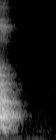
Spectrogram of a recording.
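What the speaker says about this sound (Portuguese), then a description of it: "o cachorro aqui quer participar da aula" A single short, sharp dog bark sounds close by, then cuts to silence.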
